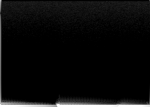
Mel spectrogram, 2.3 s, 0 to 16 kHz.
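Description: Deep 808 bass notes of a trap beat's outro, heard alone without drums: one note fading, a fresh note struck a little under a second in and another near the end, each dying away.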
